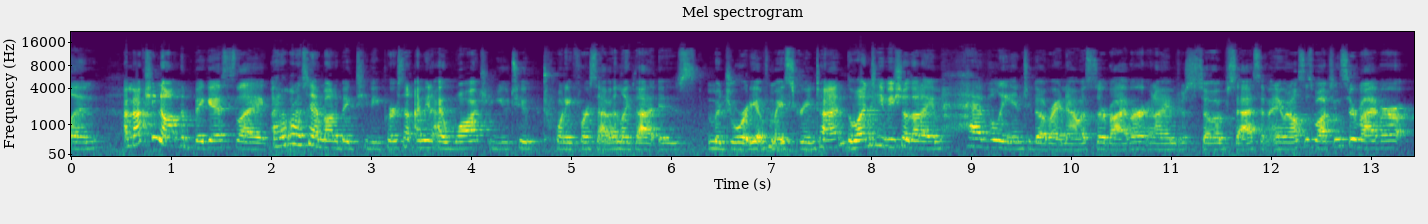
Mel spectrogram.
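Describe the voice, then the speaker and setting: A woman's voice: on the low side, sharp tone. A young woman in her twenties chatting casually through a makeup tutorial at home, upbeat and full of fillers. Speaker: beauty vlogger. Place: home room during quarantine. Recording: echoey room, faint noise.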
